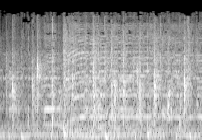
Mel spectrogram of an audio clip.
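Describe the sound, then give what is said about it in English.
A small group of three people claps in a little studio, the claps loose and unsynchronized, sharp hits scattered steadily across a couple of seconds at moderate volume. “We can applaud.”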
